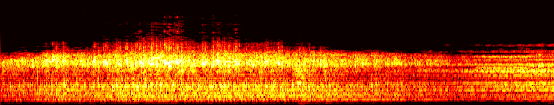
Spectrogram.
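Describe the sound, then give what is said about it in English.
A boat motor is started and drones steadily and loudly the whole time as the boat heads out to an island, a dense, rumbling churn with no pauses, settling into a more even humming tone near the end. No one speaks. “Now, turn that motor over, baby. Let's get out to that island fast.”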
